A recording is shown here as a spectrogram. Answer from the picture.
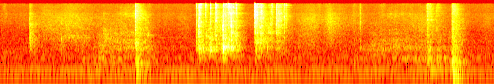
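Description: Small objects being rummaged and handled in a bag: a knock, then a burst of clattering and rustling about halfway through, and another knock near the end, over a steady low hum.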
